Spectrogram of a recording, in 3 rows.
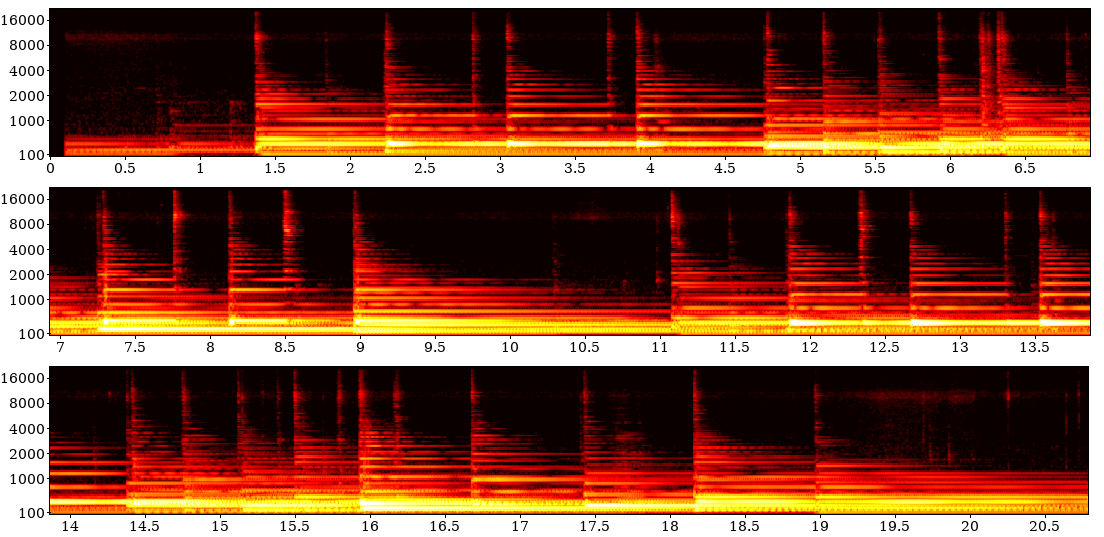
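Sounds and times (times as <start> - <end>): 
harp played with both hands: 0.1 - 20.7.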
